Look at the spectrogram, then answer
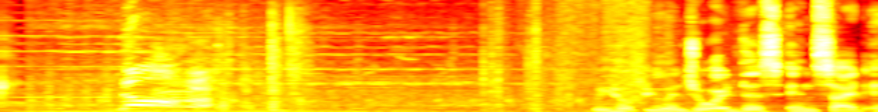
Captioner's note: man and women screaming in background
